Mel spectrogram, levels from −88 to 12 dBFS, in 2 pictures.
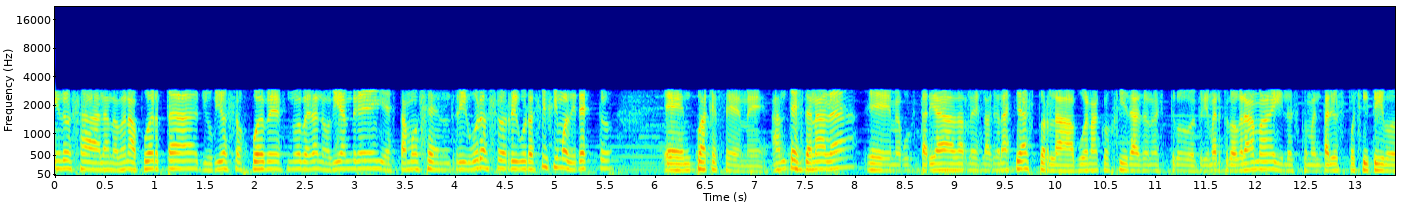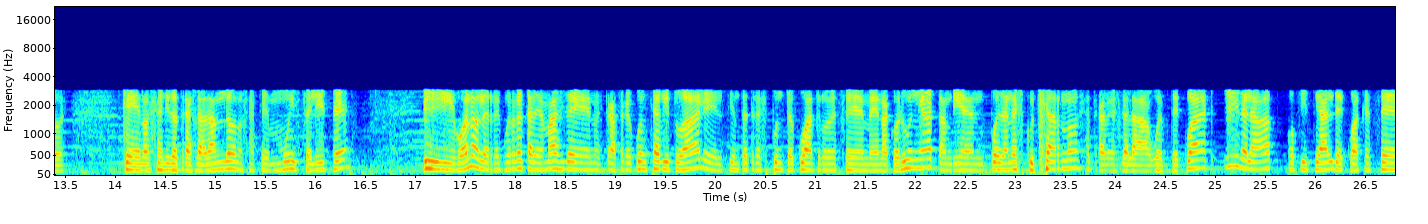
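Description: Aliasing runs throughout. The sound points to resampling down to about 6 kHz without filtering, so everything above 3 kHz folds back as unrelated, gritty tones not far below the signal. Unlike plain low-pass dullness, the band stays harsh and metallic right up to its edge.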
